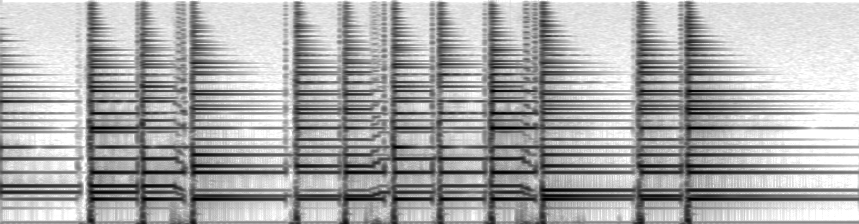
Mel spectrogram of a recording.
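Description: Ukulele strumming the opening two measures of a song, a series of bright plucked chords in a steady rhythm, each ringing and decaying, played alone without voice.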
